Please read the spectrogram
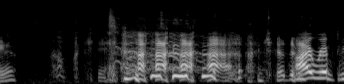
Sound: laughter

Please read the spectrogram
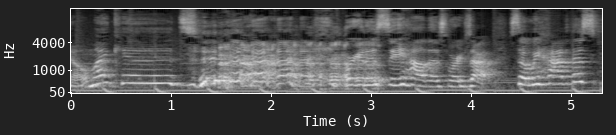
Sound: laughs

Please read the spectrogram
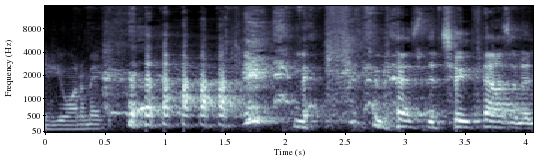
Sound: laughter

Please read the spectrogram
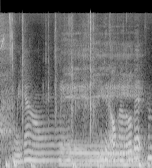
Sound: sighs

